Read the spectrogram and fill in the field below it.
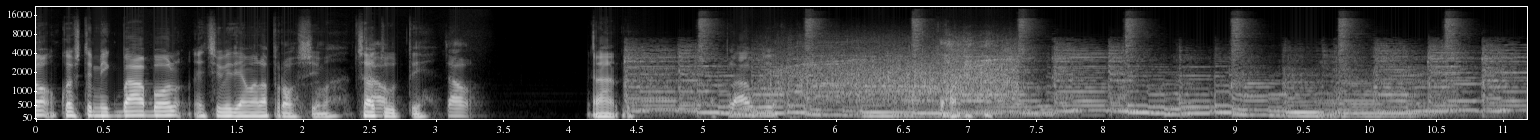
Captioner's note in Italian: Applauso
